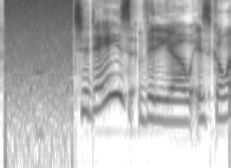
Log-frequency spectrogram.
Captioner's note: TV static hisses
